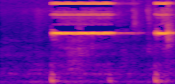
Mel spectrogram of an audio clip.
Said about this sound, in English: This scared me. Oh my. Sounds like the sounds like the school fire alarm.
